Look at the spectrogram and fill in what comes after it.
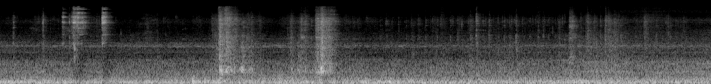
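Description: Steady low rumble of a Class 91-hauled express train running at speed, heard inside a passenger coach, with wheels rolling on the rails. Two brief hissing rushes come about two and three seconds in, a second apart.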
